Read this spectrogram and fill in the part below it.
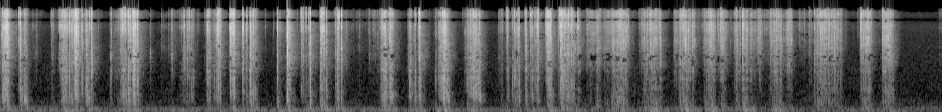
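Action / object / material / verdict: scrape / dry natural loofah sponge / plant fibre / none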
